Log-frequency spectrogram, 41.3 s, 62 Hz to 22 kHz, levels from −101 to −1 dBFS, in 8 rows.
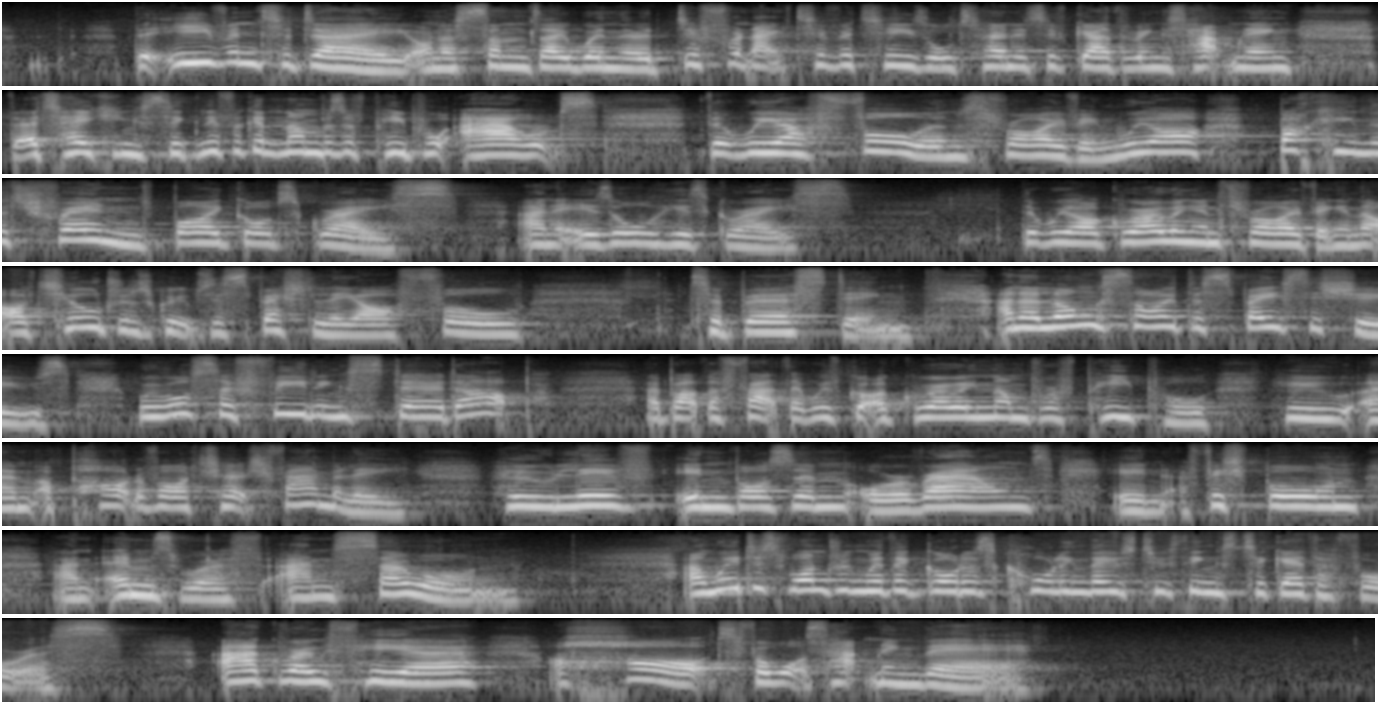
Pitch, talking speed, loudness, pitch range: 250 Hz, 180 wpm, -26 LUFS, 225-280 Hz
